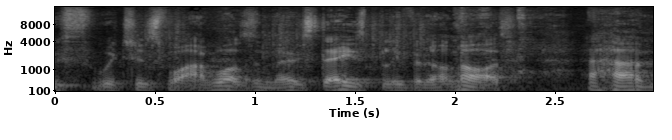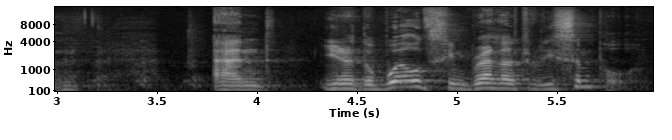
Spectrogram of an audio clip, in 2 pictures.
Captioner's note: laughter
